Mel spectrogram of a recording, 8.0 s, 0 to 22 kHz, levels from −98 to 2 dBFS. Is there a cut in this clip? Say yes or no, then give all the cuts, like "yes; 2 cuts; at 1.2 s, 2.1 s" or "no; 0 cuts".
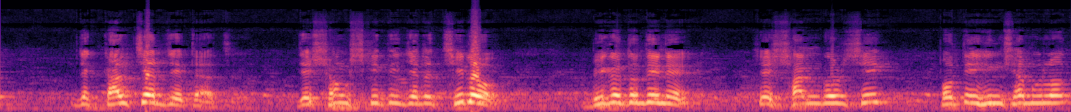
no; 0 cuts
